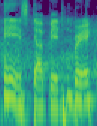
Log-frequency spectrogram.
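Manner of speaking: giggling through the words; helplessly amused mock scolding; laughing echo. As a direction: repeat the scolding while cracking up.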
